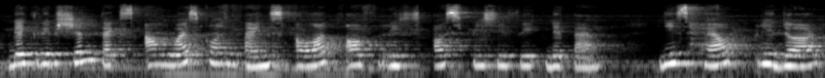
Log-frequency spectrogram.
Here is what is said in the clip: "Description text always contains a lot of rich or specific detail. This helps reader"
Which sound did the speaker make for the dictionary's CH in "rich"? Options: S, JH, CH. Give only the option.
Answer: S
